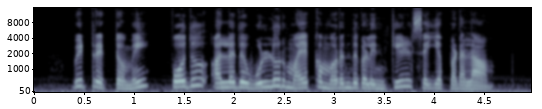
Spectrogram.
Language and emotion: Tamil, neutral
